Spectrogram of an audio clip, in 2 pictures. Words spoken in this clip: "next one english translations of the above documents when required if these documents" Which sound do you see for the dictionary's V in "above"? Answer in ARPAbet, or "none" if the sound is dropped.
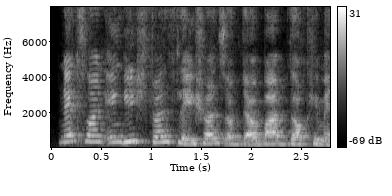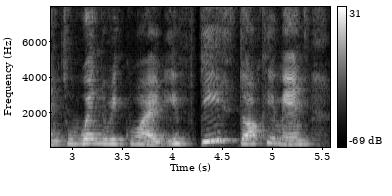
B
